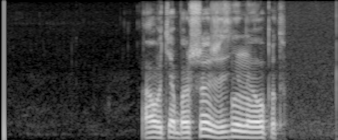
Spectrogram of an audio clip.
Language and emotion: Russian, neutral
